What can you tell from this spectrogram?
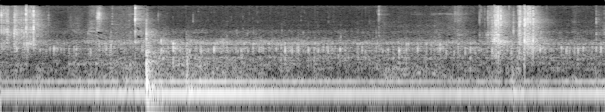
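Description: Electrode water heater humming steadily at a low pitch as mains current passes straight through the salted water it is immersed in, with the power rising as salt lowers the water's resistance. A few short rattles come as salt is shaken into the jar.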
